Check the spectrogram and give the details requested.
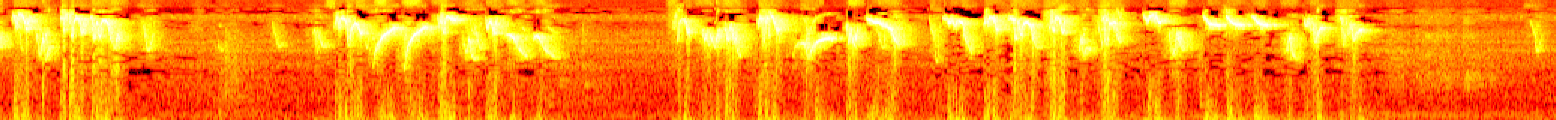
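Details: Male yellow-fronted canary kept at home delivers long runs of quick, high, warbling chirps and slurred whistles in three bursts, with brief gaps between them.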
